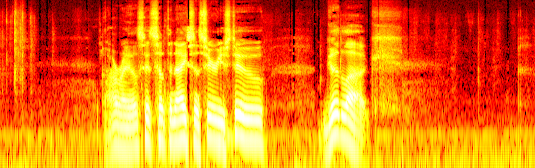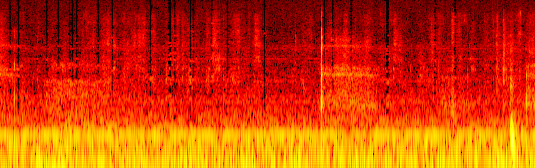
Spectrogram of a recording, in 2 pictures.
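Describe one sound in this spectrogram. Trading cards slide and flick against each other as they are shuffled by hand.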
